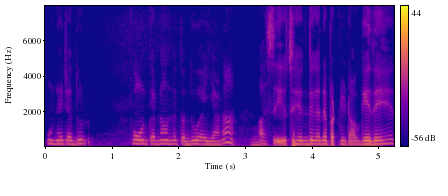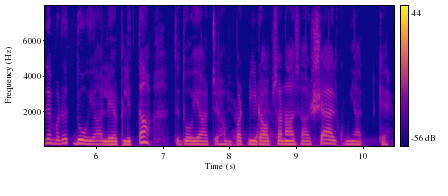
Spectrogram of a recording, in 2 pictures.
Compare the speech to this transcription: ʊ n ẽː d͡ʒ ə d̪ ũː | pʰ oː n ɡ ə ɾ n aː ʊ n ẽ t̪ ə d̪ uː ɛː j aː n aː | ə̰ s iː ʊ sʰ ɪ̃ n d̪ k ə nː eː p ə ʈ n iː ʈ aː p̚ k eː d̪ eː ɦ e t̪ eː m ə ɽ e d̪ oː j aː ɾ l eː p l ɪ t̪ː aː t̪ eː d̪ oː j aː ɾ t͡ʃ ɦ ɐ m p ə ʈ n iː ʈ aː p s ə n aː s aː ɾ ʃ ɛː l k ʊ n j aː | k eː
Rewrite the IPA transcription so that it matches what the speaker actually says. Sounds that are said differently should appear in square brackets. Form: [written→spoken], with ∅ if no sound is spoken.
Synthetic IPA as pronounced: ʊ n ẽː d͡ʒ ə d̪ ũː | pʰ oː n [ɡ→k] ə ɾ n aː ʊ n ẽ t̪ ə d̪ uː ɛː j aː n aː | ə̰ s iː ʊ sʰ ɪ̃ n d̪ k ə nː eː p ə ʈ n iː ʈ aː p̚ [k→ɡ] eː d̪ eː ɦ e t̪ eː m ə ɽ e d̪ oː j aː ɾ l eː p l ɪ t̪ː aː t̪ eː d̪ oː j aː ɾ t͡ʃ ɦ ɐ m p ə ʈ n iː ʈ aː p s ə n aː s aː ɾ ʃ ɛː l k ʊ [n→m] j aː | k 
